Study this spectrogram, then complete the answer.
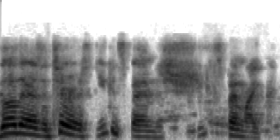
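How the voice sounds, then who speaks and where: Speaking at a fairly quick pace with a South Florida accent, a man uses a high pitch and ordinary pitch variation. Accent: American, South Florida. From South Florida, Broward County. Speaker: guest. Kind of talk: casual chat.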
